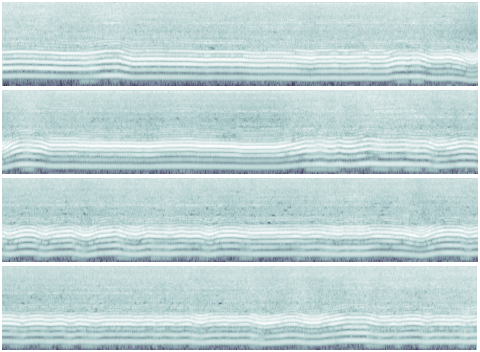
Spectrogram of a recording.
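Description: Two-stroke chainsaw running at high revs, its engine note dipping and recovering again and again as the chain bites into the log.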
